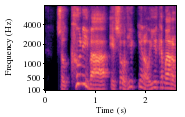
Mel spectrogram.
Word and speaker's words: Kuniba: And Kokuba is the Okinawan way to pronounce Kuniba. So Kuniba, if you come out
